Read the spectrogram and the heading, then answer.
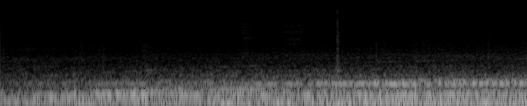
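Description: A car being driven gives off a steady, loud, low engine and road rumble that continues without change throughout, with no talk over it.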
